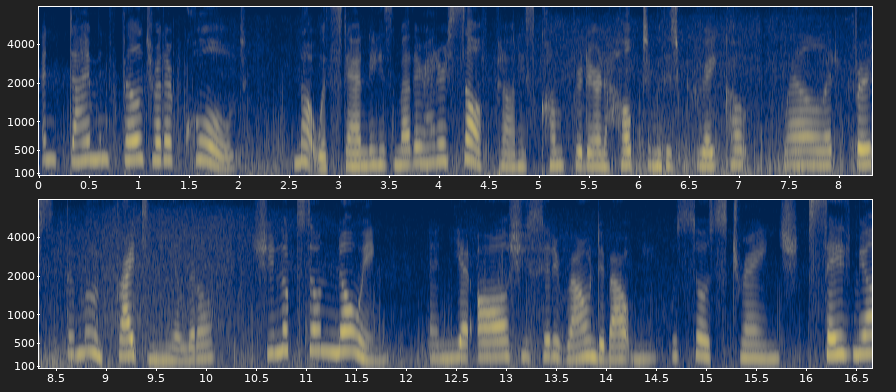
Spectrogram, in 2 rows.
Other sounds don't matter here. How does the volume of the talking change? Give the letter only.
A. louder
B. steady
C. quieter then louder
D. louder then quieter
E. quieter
B.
